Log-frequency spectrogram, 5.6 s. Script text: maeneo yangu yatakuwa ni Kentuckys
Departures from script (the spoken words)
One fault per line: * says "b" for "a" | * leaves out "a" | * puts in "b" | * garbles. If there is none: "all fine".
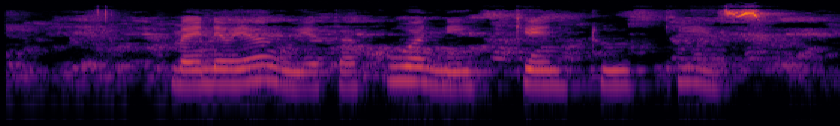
all fine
